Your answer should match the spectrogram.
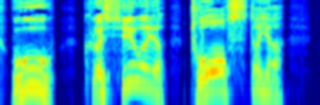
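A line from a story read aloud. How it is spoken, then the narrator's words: Eager ingratiating exclamation. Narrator (Russian): воскликнул Чумбока, желая угодить шаману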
